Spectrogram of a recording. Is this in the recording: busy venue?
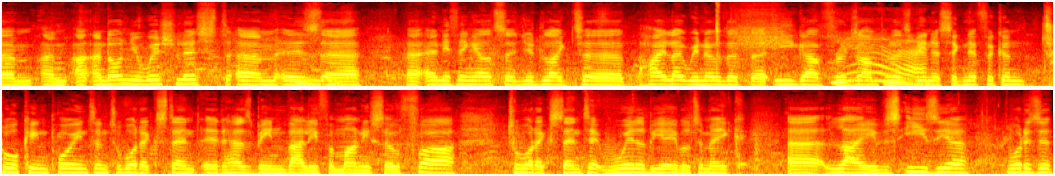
yes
